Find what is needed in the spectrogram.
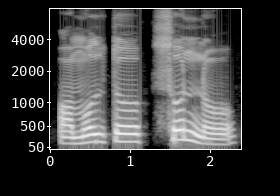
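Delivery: each Italian word spaced out very slowly; slow teaching model. Shown as a demonstration. Teacher models Italian phrase for students, very slow. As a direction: spell it out slowly for learners to copy. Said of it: "Italian ভাষা ho molto sonno".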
